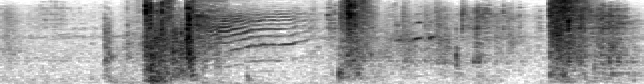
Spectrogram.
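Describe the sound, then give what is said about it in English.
The side door of a rented RV is opened at night, giving a few separate thuds and clunks spaced about a second apart over a faint hiss. “Under cover of night, Ming leads Beth and Mary across his yard to the side of his rented RV. He opens the door.”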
